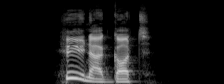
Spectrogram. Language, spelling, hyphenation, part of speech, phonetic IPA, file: German, Hühnergott, Hüh‧ner‧gott, noun, [ˈhyːnɐˌɡɔt], De-Hühnergott.ogg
